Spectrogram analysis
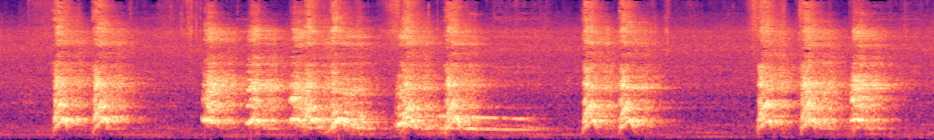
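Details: Six-year-old shelter dog in a kennel barks at a person. The barks come in bursts of two to four loud, raspy calls, one ending in a sliding moan, with short gaps between bursts.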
